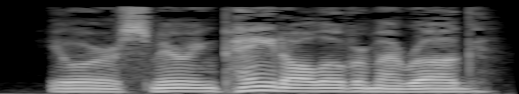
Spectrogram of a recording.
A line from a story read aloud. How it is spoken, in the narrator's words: I said wearily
